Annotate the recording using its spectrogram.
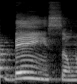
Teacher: bênção tem 2 sílabas. E a que está acentuada é penúltima, então ela não é uma oxítona, logo não vamos circular.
